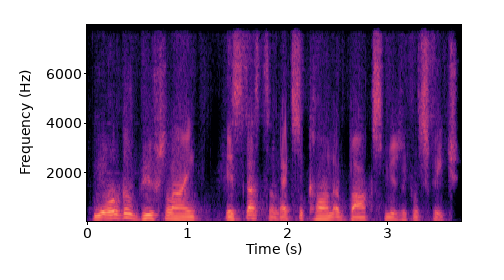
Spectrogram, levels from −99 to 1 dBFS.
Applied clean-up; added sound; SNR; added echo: neural separator model SepFormer DNS4.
